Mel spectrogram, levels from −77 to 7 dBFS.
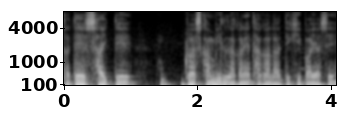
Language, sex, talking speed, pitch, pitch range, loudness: Nagamese, male, 190 wpm, 110 Hz, 105-115 Hz, -15 LUFS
